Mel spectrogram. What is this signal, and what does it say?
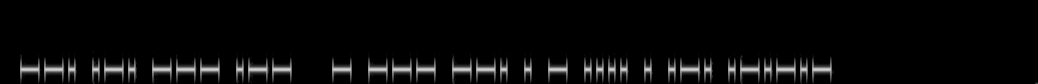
Morse code, heard as a keyed tone, about 20 wpm, 700 Hz. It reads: GROW TOGETHER.
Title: Sentences from Top 1000 Words - Review Part 1 - 20wpm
